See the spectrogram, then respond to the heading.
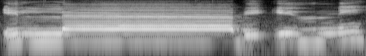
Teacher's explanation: لام کے اندر الف ہے لہذا ہم لام کو لمبا کریں گے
